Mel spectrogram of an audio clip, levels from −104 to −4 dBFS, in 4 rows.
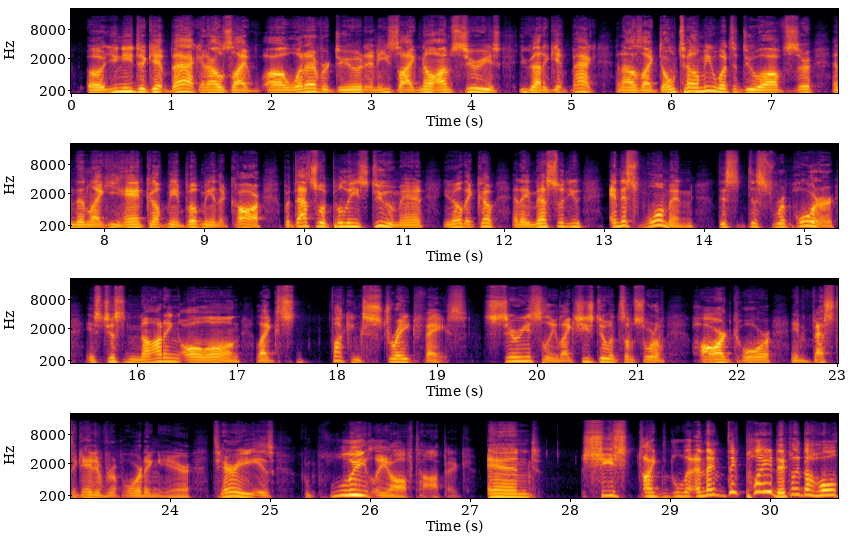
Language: English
